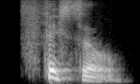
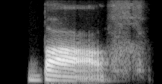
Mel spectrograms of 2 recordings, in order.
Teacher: it's a voiceless sound where you literally touch the tip of your tongue against the back of your front teeth and you make the sound, okay, without using your vocal cords, as in thistle.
